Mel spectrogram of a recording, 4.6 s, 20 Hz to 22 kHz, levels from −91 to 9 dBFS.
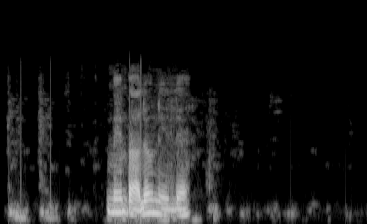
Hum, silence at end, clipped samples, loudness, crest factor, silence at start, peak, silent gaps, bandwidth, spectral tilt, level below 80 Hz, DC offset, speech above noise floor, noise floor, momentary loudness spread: none; 1.9 s; under 0.1%; -15 LUFS; 20 dB; 0.1 s; 0 dBFS; none; 6.4 kHz; -9 dB/octave; -58 dBFS; under 0.1%; 51 dB; -65 dBFS; 24 LU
